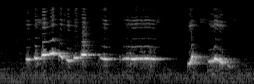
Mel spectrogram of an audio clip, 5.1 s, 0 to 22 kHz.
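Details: Pet African grey parrot whistling part of the 1812 Overture indoors in the evening: a run of mellow, warbling whistled notes with a long held tone, then two short swooping whistles after a pause.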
